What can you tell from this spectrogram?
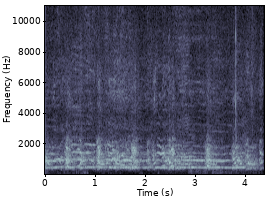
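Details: A pack of hunting hounds has a mountain lion at bay among rocks. Sustained, wavering howls overlap without pause, with fresh surges of baying roughly every second.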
